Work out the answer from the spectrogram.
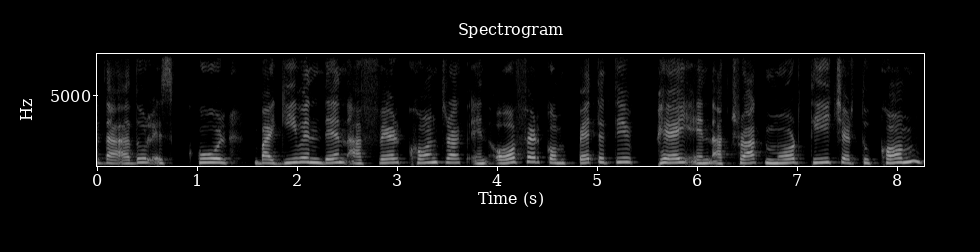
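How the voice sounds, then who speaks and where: A woman from El Salvador with a Salvadoran Spanish accent, a Spanish speaker who reads a short public comment in simple learner's English at a school board meeting. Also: high voice.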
